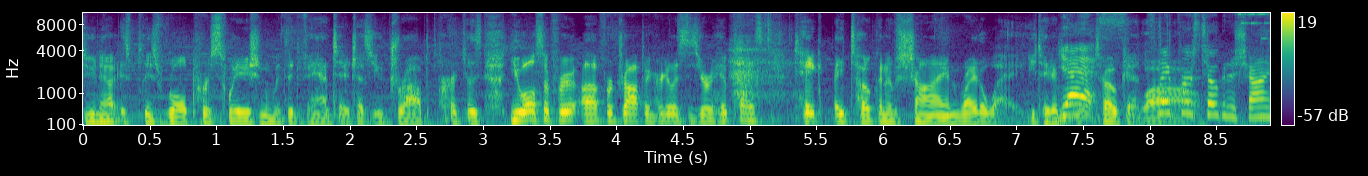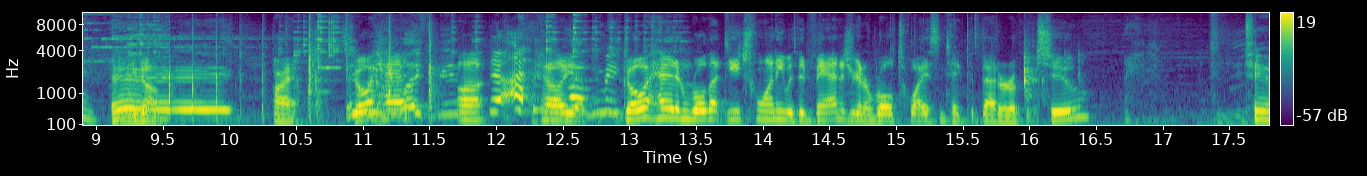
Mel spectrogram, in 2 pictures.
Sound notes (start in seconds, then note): 11.8 laughs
